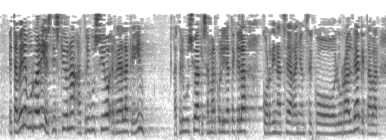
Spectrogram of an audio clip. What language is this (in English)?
Basque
